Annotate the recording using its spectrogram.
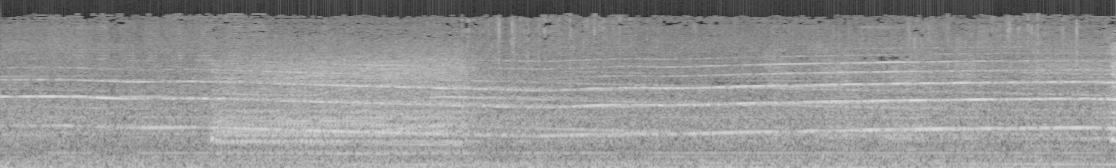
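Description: Emergency siren wailing, its pitch sinking slowly and then rising again. A second, lower siren tone joins at about two seconds in and stops about a second and a half later, over a steady background rumble.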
